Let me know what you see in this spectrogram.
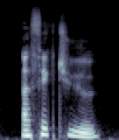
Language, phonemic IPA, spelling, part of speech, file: French, /a.fɛk.tɥø/, affectueux, adjective, Fr-affectueux.ogg
- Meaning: affectionate; caring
